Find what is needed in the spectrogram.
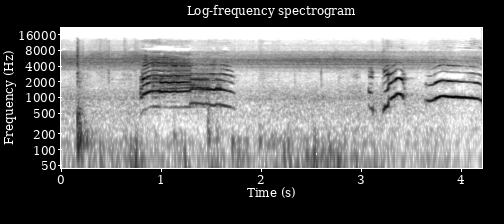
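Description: A small child's high-pitched voice: one drawn-out squeal about a second in, then two shorter squeals close together near the end.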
